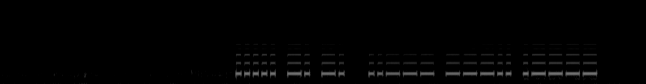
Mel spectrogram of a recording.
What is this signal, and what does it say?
Morse code, heard as a keyed tone, about 26 wpm, 500 Hz. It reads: 5NN 281
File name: CW / kt5j wpx cw-op-k5pi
